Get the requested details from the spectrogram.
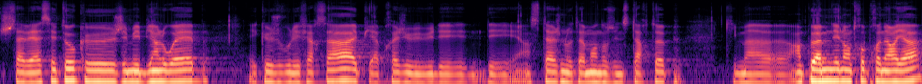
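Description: This is a normal speaking voice with fairly even intonation, moving at a moderate pace. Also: man, medium pitch for a man. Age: 20s. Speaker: tech startup co-founder and CTO. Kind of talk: interview.

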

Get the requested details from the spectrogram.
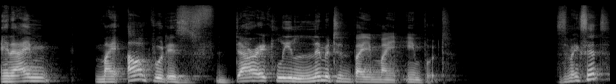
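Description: Speaking in a French accent, a man moves at a fairly slow pace, leaving long, frequent pauses and using very wide pitch swings. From France. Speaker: podcast host and coach. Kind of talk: solo motivational monologue. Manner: animated; halting.

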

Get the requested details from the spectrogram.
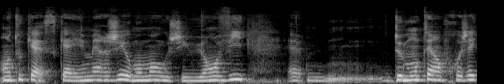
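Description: Her voice is somewhat breathy and medium in pitch. The woman speaks at a fairly slow pace. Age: 30s. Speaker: public-sector finance consultant and mental health festival founder. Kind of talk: interview.

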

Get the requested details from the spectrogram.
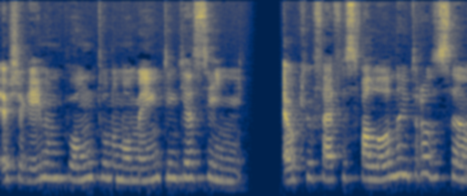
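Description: A woman talks in an ordinary speaking voice. Her pitch is fairly high, with ordinary pitch variation. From Osasco, São Paulo state, Brazil. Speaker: researcher and master's student. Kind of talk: casual chat.

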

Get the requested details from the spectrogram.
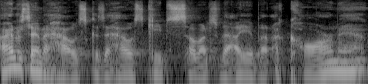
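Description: A man speaks at a fairly low pitch, somewhat breathy. His pitch swings very widely. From Canada. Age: 30s. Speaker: teacher. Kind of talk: casual interview chat, storytelling. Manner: energetic, excitable.

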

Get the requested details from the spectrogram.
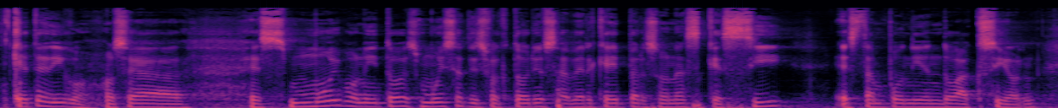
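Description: A man's medium-pitched voice at a fairly slow pace, with ordinary pitch variation, audible room echo and noticeable background noise. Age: 40s. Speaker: podcast host. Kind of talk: motivational monologue. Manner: animated.

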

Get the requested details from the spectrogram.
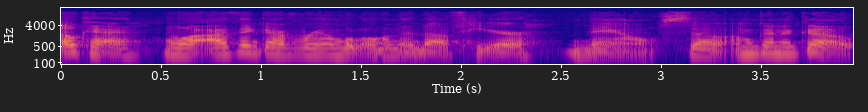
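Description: A woman speaks at a moderate pace with a Southern US accent and ordinary pitch variation. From Tennessee. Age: 30s. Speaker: podcast listener leaving a voicemail. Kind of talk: voicemail message.

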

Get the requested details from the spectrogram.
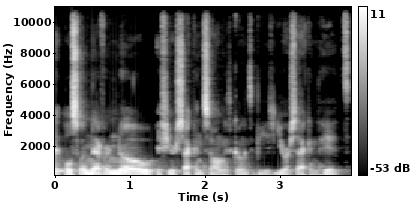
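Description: Flat and monotone, a man speaks at a medium pitch and a moderate pace. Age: 30s. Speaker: DJ and music producer. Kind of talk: casual interview. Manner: hesitant, many fillers.

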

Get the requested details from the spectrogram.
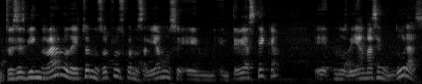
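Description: Noticeable background noise surrounds a man with a high-pitched voice. He speaks at a moderate pace with lively intonation. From Guatemala, Barberena, Santa Rosa. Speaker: television personality and author. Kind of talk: podcast interview.

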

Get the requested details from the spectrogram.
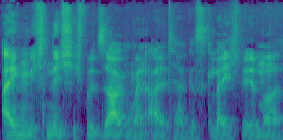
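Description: This man's pitch is very deep and low. His intonation stays monotone and flat. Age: 20s. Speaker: retail apprentice. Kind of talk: interview.

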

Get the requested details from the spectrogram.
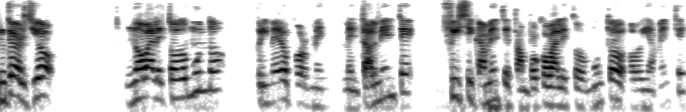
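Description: Raised and projected, a man's high, bright, sharp voice moves at a fairly quick pace with lively intonation, in a dry, close sound with no echo. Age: 40s. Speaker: personal trainer. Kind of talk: interview.

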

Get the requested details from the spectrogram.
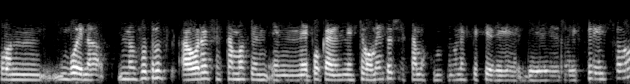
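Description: A woman at medium pitch talks at a fairly slow pace with ordinary pitch variation, hardly any pauses, and big swings in loudness. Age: 60s. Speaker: lay church volunteer. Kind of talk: interview. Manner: halting.

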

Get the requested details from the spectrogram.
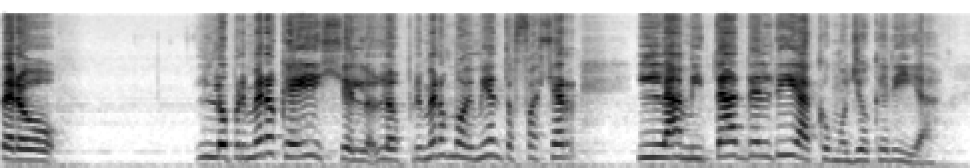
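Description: An ordinary amount of pitch variation and a fairly slow tempo. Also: woman. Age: 30s. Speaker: juice maker, wellness guide. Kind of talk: casual interview.

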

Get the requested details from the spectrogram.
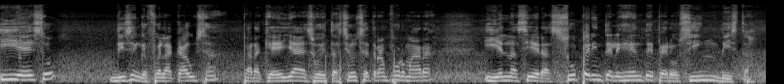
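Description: Over noticeable background noise, a high-pitched man speaks at a moderate pace with ordinary pitch variation and very even loudness. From Colombia, La Guajira coast. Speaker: artisanal fisherman. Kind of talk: interview storytelling. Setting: outdoors by the sea.

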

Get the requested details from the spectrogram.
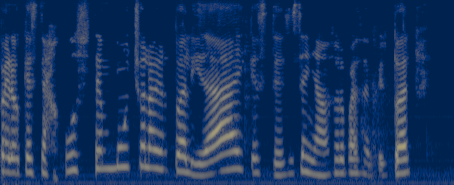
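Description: The woman's high-pitched voice has lively intonation and a moderate pace, with a dry, close sound with no echo. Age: 20s. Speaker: reiki practitioner. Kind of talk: interview. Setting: studio.

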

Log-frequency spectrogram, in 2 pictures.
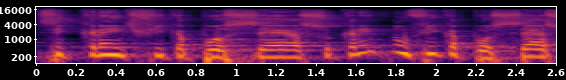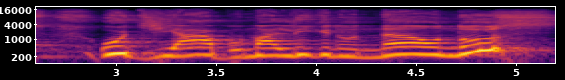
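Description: With a Brazilian accent and a high pitch, a man speaks at a fairly slow pace in an animated tone with ordinary pitch variation while noticeable background noise runs behind him. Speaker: preacher. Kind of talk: sermon. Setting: church.

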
